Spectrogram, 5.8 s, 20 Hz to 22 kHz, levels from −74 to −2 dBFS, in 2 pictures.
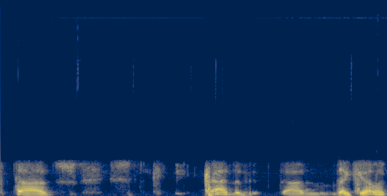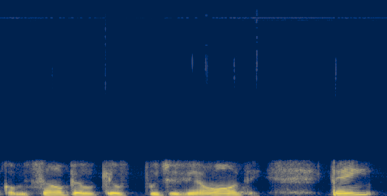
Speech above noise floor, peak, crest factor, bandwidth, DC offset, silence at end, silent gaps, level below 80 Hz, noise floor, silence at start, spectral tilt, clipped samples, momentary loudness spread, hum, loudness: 26 dB; 0 dBFS; 16 dB; 4.3 kHz; under 0.1%; 0.1 s; none; -62 dBFS; -42 dBFS; 0.1 s; -9.5 dB/octave; under 0.1%; 18 LU; none; -16 LUFS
